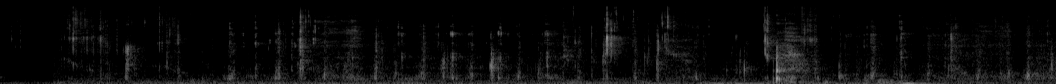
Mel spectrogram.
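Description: Biting and chewing a deep-fried corn chilli cheese ball close to the microphone: an irregular run of crunches and mouth sounds, with the sharpest crunches about six and eight seconds in.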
